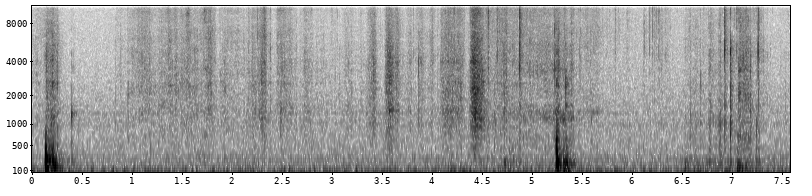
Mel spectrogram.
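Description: Thin plastic plant pot being squeezed and handled, crinkling, with soil rustling as a potted plant's root ball is worked loose and slid out. A few dull knocks come through, the loudest right at the start and about five seconds in.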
